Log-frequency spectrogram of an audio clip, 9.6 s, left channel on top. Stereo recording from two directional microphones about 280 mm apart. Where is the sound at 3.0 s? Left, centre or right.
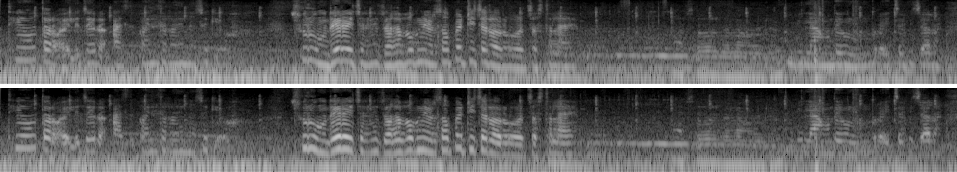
Centre.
